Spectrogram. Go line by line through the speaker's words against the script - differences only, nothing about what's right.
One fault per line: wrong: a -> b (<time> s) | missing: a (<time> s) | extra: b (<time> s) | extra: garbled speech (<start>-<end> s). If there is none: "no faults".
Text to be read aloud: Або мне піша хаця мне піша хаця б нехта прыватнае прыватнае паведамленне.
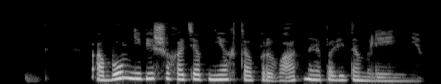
missing: мне піша хаця (2.0 s)
missing: прыватнае (3.2 s)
